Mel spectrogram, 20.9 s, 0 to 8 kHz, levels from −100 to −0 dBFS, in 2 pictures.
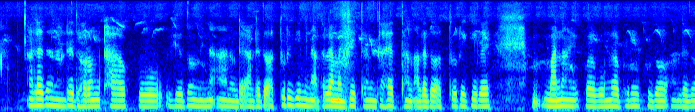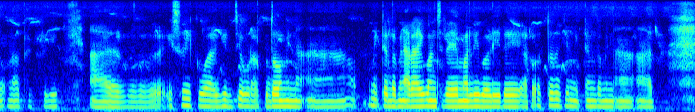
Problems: constant background noise, low volume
